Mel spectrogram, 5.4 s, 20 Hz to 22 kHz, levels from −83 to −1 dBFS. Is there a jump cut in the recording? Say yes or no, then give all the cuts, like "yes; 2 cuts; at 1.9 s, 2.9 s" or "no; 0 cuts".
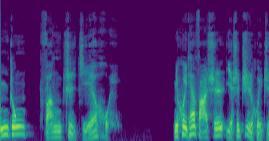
yes; 1 cut; at 3.4 s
